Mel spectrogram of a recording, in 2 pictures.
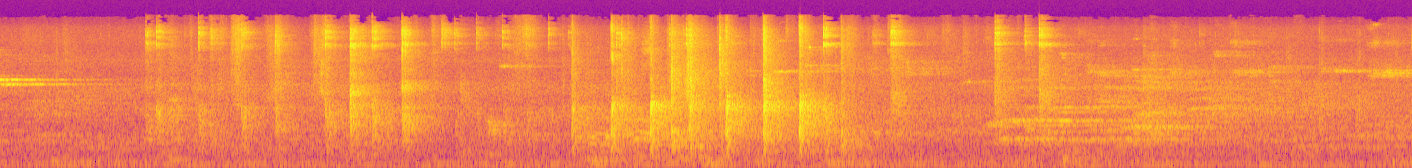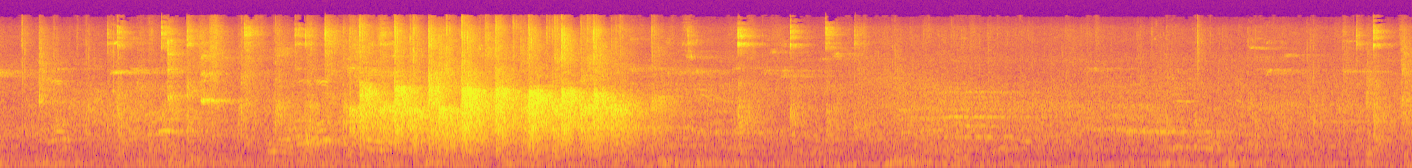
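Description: A ping-pong ball clicks back and forth on paddles and a table in a large echoing hall.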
